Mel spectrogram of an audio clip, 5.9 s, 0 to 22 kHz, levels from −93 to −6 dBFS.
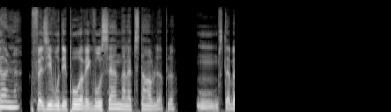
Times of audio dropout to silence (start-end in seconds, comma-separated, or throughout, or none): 3.52-5.87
